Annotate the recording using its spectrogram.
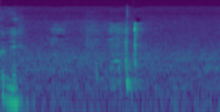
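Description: A pause in a lecture with quiet room tone and one short, sharp click just over a second in.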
